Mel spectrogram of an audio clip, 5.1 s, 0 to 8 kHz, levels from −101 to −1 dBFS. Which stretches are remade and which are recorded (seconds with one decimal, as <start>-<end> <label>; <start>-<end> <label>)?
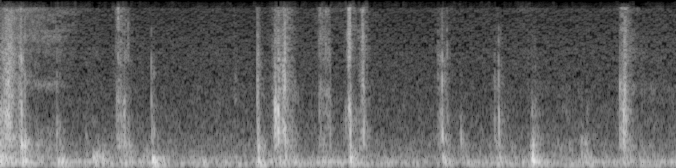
0.0-5.1 remade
